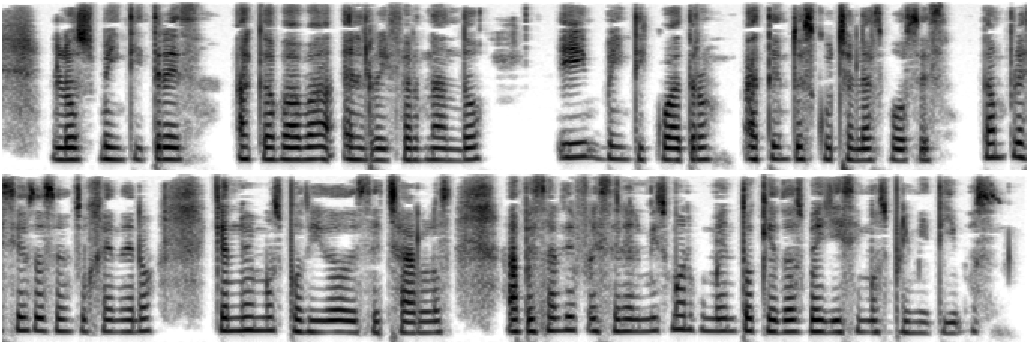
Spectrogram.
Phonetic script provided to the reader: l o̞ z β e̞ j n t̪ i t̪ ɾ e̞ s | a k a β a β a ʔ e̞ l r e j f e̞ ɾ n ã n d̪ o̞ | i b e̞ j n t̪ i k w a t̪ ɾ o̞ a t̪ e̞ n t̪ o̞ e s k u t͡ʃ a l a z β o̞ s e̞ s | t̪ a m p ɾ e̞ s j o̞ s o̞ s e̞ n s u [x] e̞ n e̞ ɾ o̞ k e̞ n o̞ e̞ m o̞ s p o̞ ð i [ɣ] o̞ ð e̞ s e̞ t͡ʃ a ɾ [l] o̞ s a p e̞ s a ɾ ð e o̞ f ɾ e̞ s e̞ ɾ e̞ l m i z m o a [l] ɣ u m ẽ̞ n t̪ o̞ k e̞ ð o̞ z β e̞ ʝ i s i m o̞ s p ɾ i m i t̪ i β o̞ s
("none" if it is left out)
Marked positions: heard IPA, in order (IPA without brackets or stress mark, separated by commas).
x, ð, l, ɾ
